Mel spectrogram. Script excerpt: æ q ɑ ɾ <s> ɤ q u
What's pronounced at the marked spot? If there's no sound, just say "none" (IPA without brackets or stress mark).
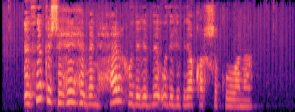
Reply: ʃ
